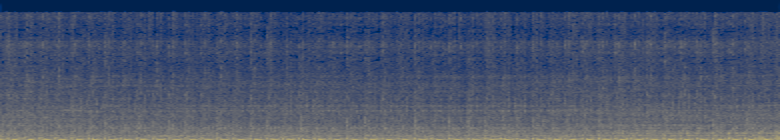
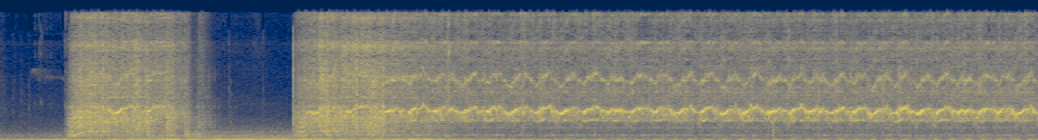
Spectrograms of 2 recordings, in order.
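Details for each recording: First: Yamaha Mio scooter idling smooth and even after CVT service; the earlier rubbing "cip cip" noise from the CVT, thought to be the rubber parts, is gone, with no rattle or scraping from the belt drive. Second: Yamaha Mio scooter with CVT cover removed, engine idling: rapid, high, steady chirp repeating several times a second, clearly from the rear pulley area rather than the front; worn, dry CVT rear pulley bearing.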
